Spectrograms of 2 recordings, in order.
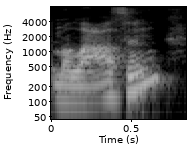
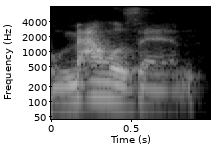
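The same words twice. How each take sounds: First: The stress falls on a later syllable. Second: The stress falls on the first syllable. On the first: "a lot of people pronounce it Malazan" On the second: "the emphasis is on the first syllable"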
